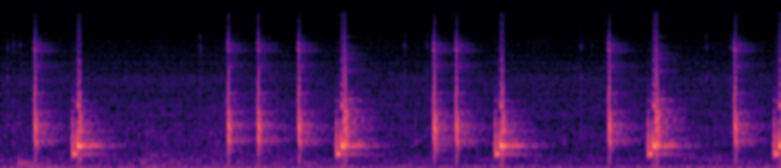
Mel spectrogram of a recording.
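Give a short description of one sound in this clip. Chess move sounds click in quick pairs.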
